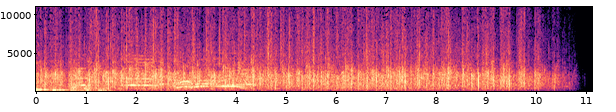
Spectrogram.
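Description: A crowd claps along in a rhythm in a large echoing hall.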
